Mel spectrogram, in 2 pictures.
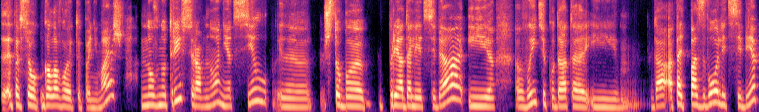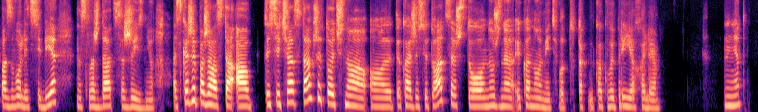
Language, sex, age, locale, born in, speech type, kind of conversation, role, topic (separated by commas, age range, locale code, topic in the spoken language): Russian, female, 30-34, ru-RU, Ukraine, conversation, advice, advisor, Как вы переживаете выгорание из-за постоянной перегрузки и отсутствия отдыха?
